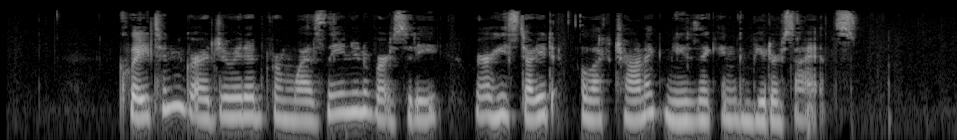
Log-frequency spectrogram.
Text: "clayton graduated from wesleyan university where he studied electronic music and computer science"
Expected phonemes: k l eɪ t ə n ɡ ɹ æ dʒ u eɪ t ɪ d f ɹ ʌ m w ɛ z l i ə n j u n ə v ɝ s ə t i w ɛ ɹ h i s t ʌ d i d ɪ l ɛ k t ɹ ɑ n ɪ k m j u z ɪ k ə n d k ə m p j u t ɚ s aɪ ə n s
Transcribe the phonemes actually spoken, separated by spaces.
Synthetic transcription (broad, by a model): k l eɪ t n ɡ ɹ æ dʒ u eɪ t ɪ d f ɹ ʌ m w ɛ z l i ə n j u n ə v ɝ s ə t i w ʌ ɹ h i s t ʌ d i d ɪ l ɛ k t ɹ ɑ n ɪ k m j u z ɪ k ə n k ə m p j u t ɚ s aɪ ə n s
